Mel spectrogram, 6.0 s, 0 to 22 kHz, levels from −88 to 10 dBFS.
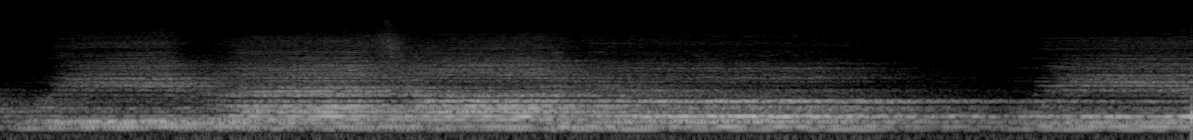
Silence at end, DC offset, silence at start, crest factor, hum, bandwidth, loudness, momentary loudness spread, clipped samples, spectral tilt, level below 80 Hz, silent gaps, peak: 0 s; under 0.1%; 0 s; 16 dB; none; 9.4 kHz; -30 LUFS; 11 LU; under 0.1%; -5 dB/octave; -68 dBFS; none; -14 dBFS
